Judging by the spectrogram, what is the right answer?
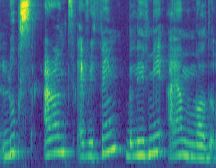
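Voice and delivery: bad, heavy French accent in English.

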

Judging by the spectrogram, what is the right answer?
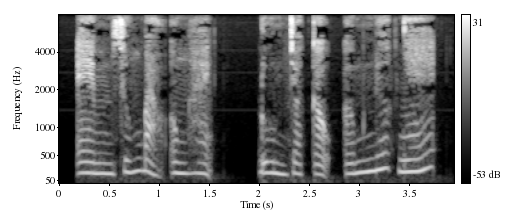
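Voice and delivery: ordinary delivery

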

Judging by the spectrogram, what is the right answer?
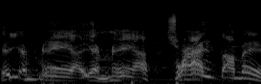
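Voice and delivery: soft, swooping demonic man's voice.

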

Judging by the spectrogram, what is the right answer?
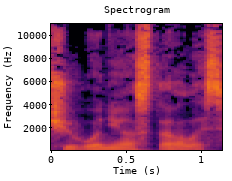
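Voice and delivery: ordinary delivery

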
